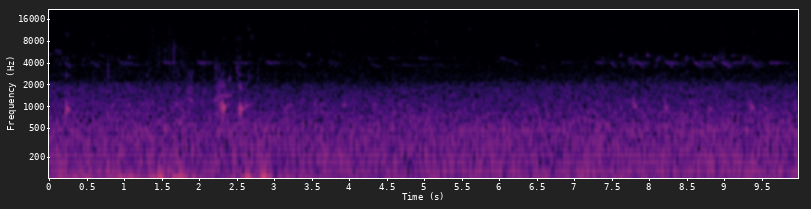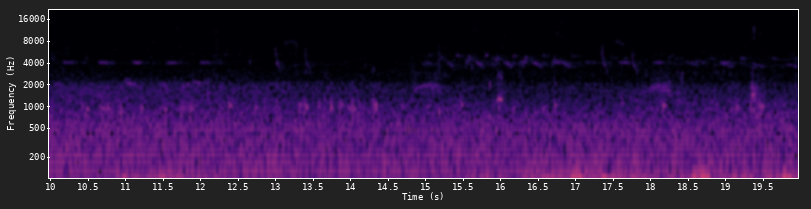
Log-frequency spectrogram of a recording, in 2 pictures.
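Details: Frogs calling in a swamp: short croaks scattered irregularly through a low rumble of wind, with trilled bird phrases running high overhead and a few louder bursts near the start and end.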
